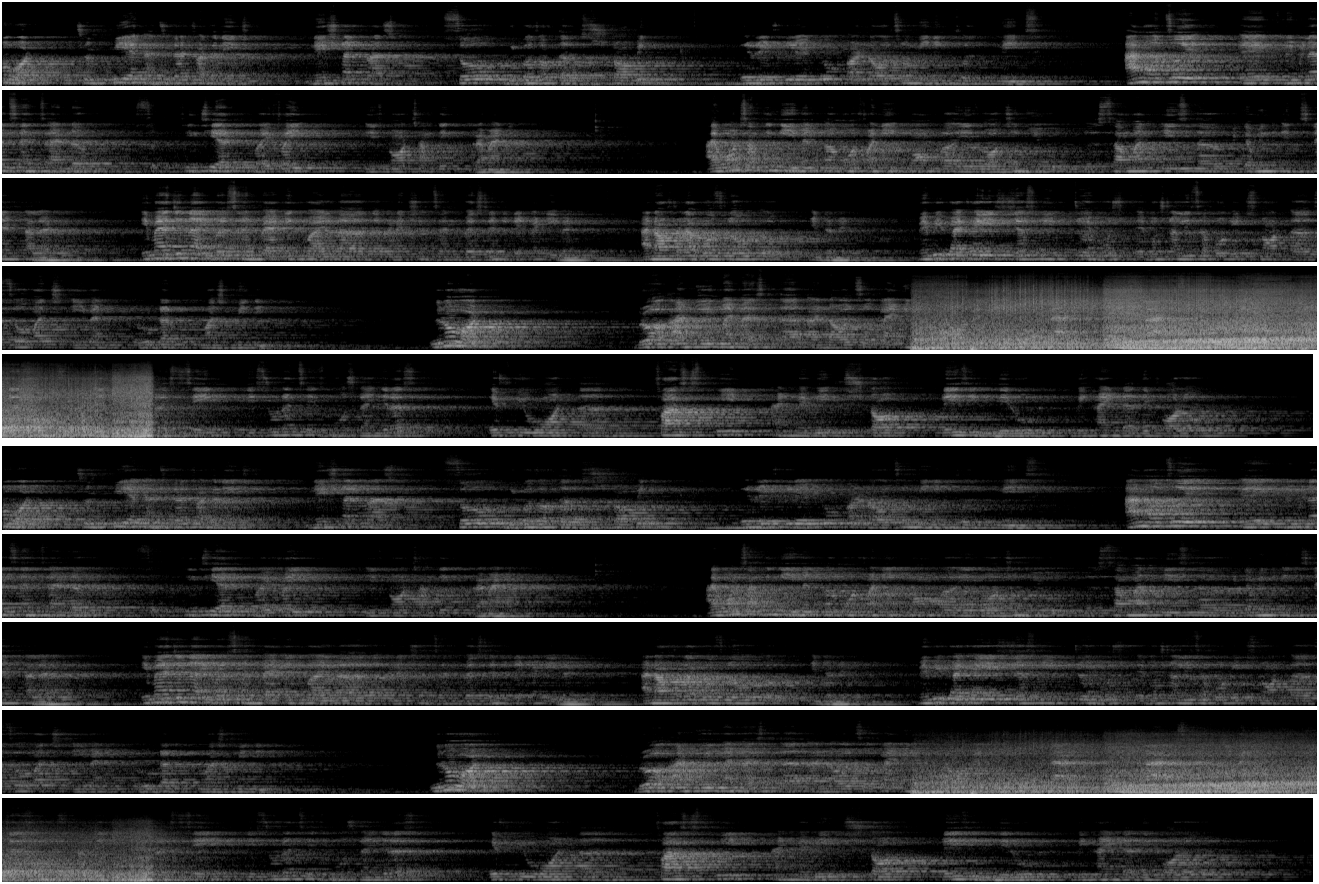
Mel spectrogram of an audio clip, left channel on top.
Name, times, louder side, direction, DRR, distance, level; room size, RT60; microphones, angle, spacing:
voice 1, 0.0-2.5 3.0-4.0 4.4-10.4 11.2-14.2 14.5-16.2 16.8-18.3 20.2-26.9 27.7-32.1 32.7-34.8 35.5-42.3 43.7-44.4 45.8-49.4 49.9-50.3 50.8-52.1 52.5-56.7 57.5-58.8 59.1-61.7 62.0-62.9 63.3-64.6, left 2 dB, 30° left, -3 dB, 2.1 m, -36 dB
sound 1, 48.5-54.1, left 5 dB, 50° left, 0.4 m, -27 dB
21.5 x 14.0 x 3.2 m, 3.0 s
head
